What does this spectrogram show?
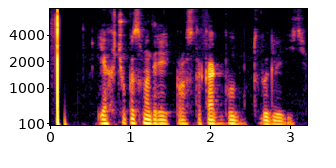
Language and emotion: Russian, neutral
